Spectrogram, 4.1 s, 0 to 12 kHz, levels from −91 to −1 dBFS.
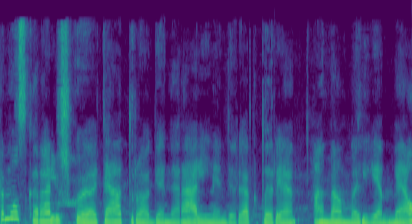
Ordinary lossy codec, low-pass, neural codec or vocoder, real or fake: AAC, 48 kbps; 10.8 kHz; codec, 24 kHz, 3 kbps, HILCodec; fake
